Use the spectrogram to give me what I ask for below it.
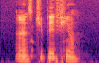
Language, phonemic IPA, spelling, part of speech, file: French, /sty.pe.fjɑ̃/, stupéfiant, verb / adjective / noun, Fr-stupéfiant.ogg
- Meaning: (verb) present participle of stupéfier; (adjective) stupefying; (noun) narcotic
